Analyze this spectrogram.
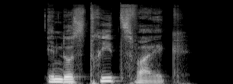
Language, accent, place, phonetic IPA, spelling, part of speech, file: German, Germany, Berlin, [ɪndʊsˈtʁiːˌt͡svaɪ̯k], Industriezweig, noun, De-Industriezweig.ogg
- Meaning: industry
